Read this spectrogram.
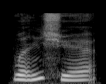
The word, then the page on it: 文学: wén xué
